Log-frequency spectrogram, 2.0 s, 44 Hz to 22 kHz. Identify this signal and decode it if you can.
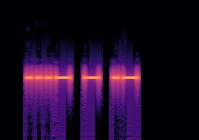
Morse code, heard as a keyed tone, about 25 wpm, 700 Hz. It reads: VTA
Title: USA Call Sign Postfixes - 3 Letters 25wpm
